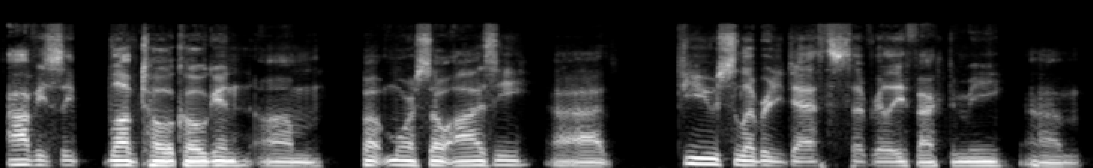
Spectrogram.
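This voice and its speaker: Male co-host, low voice, dry close sound, earnest and halting. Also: dry recording. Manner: earnest, halting with many ums. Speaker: podcast co-host. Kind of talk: casual sports chat.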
